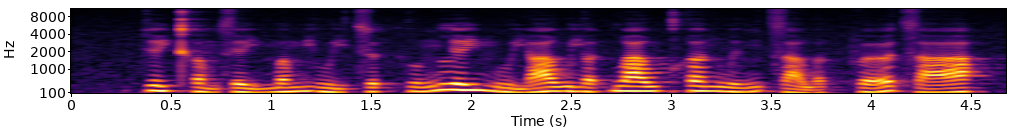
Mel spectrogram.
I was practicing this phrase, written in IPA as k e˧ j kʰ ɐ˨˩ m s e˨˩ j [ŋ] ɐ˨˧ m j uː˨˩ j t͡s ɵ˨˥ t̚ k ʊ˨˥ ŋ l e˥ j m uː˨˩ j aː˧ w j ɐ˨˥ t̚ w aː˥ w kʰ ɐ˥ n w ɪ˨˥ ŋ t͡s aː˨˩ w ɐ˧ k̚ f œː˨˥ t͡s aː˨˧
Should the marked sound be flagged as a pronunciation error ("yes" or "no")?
yes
